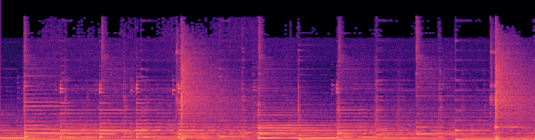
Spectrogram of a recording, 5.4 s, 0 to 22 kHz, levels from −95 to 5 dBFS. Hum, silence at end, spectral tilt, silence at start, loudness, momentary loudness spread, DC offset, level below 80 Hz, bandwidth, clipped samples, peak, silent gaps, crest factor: none; 0 s; -3.5 dB/octave; 0 s; -23 LUFS; 4 LU; under 0.1%; -36 dBFS; 19.5 kHz; under 0.1%; -2 dBFS; none; 20 dB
